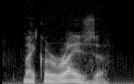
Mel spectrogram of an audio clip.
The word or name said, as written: mycorrhiza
